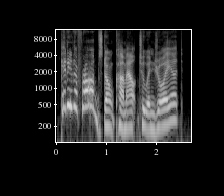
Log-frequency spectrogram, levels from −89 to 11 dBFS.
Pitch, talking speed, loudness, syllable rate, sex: 255 Hz, 200 wpm, -15 LUFS, 5.6 syllables/s, female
